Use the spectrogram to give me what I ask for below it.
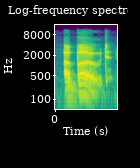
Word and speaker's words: abode: changed their place of Abode Abode that's how how I would say it yes that's correct Abode is pronounced Abode with the emphasis on the second syllable it means a place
